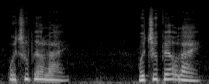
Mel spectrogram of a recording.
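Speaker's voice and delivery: high, even mimicry of a rapper; calm rapper impression. Showing how the rapper said it, calm and high. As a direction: repeat it coolly, like the rapper. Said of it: "That's how he said it".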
